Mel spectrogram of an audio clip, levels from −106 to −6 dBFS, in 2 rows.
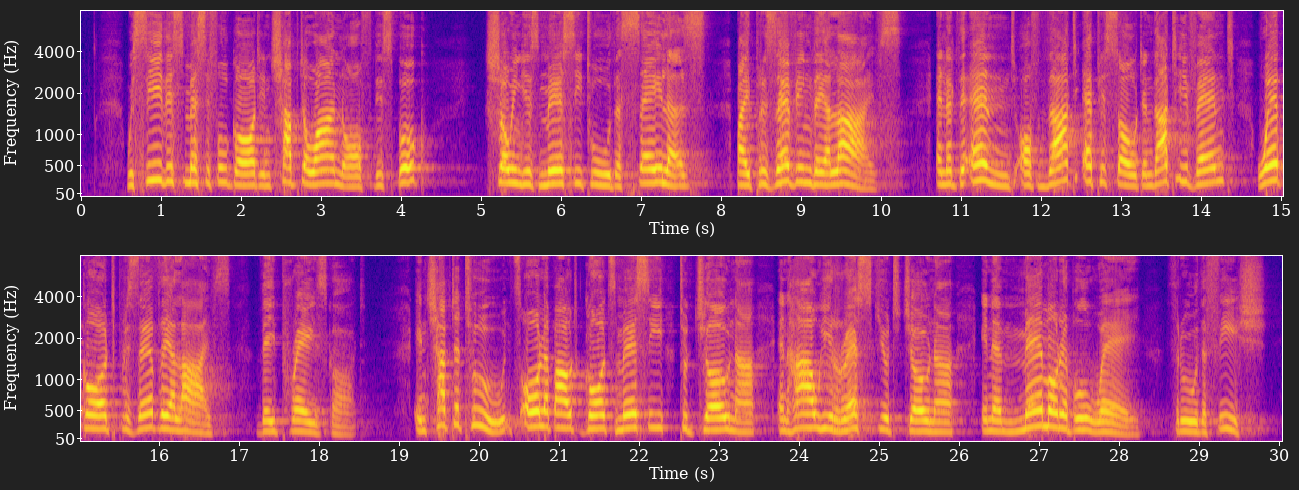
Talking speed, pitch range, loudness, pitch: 120 wpm, 175-230 Hz, -16 LUFS, 205 Hz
